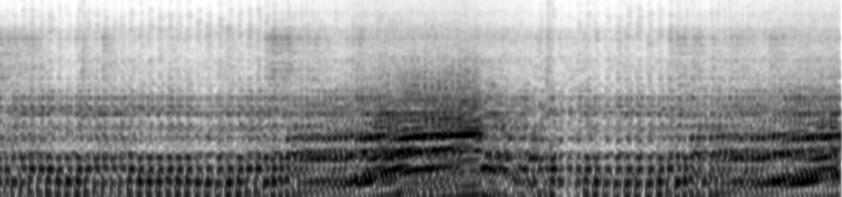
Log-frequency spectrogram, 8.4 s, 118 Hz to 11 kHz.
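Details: 2008 EX250 motorcycle chassis with a swapped-in EX500 engine on fabricated brackets. Crisp twin-cylinder pulses at idle, smooth rev up and back down, no knocking, banging or tapping; engine sounds healthy.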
